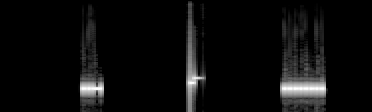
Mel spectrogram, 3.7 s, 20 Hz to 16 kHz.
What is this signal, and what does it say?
Morse code, heard as a keyed tone, about 43 wpm, 700 Hz. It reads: U <HH>
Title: Single Character (Letter:Number:Punctuation:Prosign) Alt 45wpm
